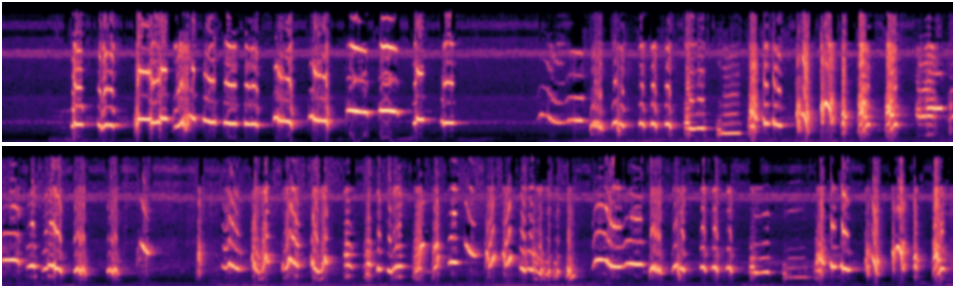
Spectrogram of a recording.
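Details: Oriental magpie-robin singing, meant as a lure so other magpie-robins reply: long, continuous medley of sweet whistles, slurs and harsh chips after a brief gap, over a soft low hum.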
